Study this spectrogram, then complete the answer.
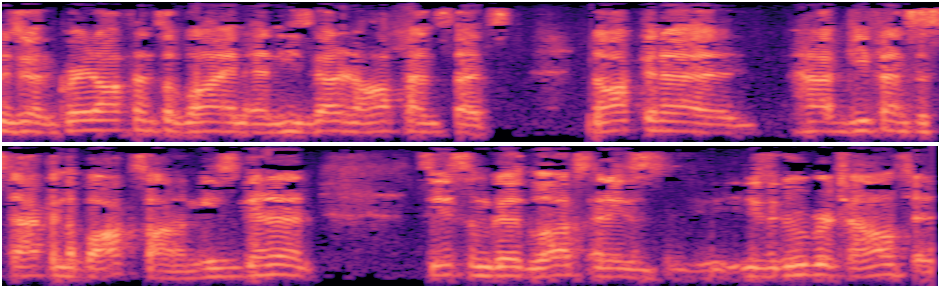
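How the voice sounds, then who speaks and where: A man with an unremarkable speaking voice and a fairly high pitch talks with a Canadian accent. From Canada. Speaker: fantasy football writer and editor; podcast panelist. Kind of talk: casual chat. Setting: phone call. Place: home room. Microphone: video call.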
